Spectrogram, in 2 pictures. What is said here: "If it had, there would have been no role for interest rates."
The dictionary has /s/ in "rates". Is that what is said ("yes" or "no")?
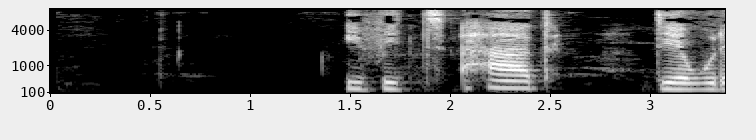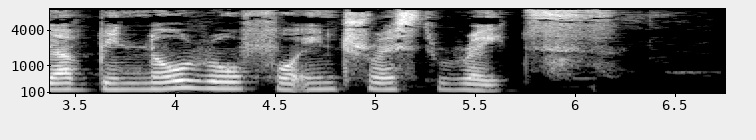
yes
